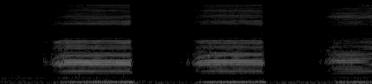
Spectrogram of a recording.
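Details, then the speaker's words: Babyliss 870 clipper, about 5 months old, after replacing the blade to cure a loud noise: three short runs of a steady, even buzz with no rattle or chatter; it now sounds normal. "Yeah, sounds a lot better. It's more or less how it's supposed to sound."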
